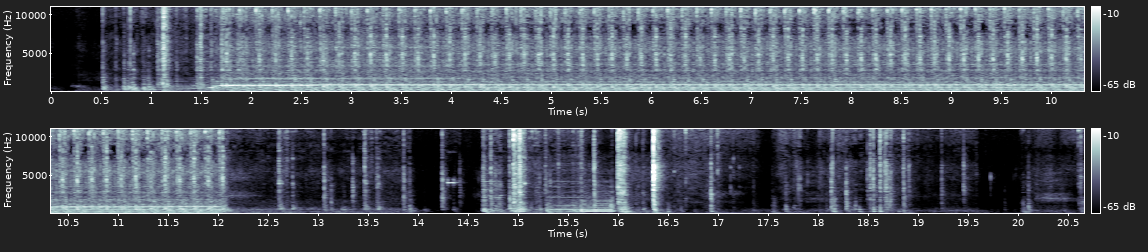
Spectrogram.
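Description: A sewing machine stitches a quarter-inch seam on half-square-triangle quilt pieces, running as a loud, steady, close whir for about ten seconds, then stops and leaves quieter fabric handling and a few clicks.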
